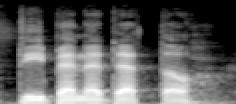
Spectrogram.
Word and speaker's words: Di Benedetto: My last name's Italian, and so often people do have a particularly difficult time pronouncing it, but it's very easy. It's just like it looks. It's Di Benedetto.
